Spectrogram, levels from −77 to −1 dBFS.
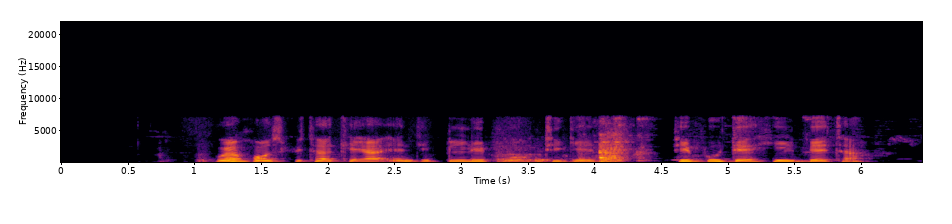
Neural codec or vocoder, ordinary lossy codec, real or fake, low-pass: none; none; real; 7.2 kHz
